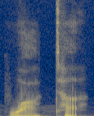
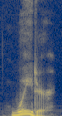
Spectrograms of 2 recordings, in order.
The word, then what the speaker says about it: water: British people say water. Very clear T sound. Water. Okay. In American English, the T between two vowels often sounds like a D. Americans say waiter, like waiter.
